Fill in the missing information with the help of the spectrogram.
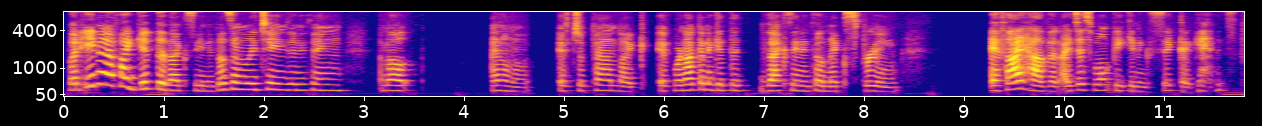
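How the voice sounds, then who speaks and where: A young woman in her twenties chatting casually on a home livestream, reading viewer comments, full of "like" fillers and quick laughs. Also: mid-range voice. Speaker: livestream host. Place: small bedroom at home.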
